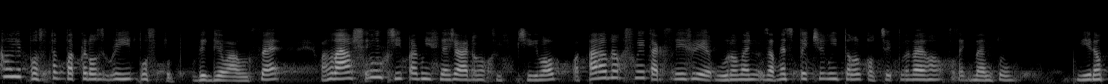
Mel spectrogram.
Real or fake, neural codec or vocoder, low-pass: fake; codec, 16 kHz, 0.5 kbps, FreqCodec, larger model; 5.4 kHz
